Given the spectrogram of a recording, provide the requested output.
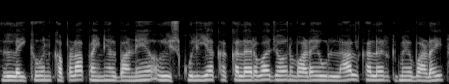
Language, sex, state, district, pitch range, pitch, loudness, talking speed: Bhojpuri, male, Uttar Pradesh, Deoria, 190-205 Hz, 195 Hz, -17 LUFS, 200 wpm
